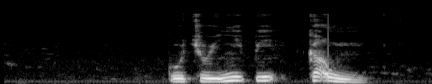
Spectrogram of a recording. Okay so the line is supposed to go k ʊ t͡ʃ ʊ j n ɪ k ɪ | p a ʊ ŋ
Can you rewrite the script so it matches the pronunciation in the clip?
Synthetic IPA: k ʊ t͡ʃ ʊ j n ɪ p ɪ | k a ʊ ŋ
